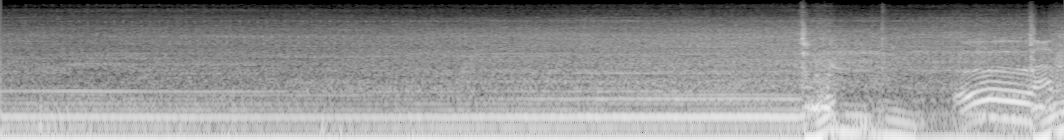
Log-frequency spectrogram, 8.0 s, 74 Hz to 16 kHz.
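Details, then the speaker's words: Honda K20, first cold start: steady even idle then two quick clean blips rising and falling smoothly with no knocks or rattles; motor sounds healthy, normal revving. "sounds good motor sounds healthy nice dude this was a good buy man"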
